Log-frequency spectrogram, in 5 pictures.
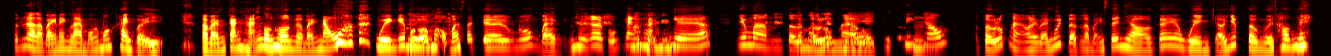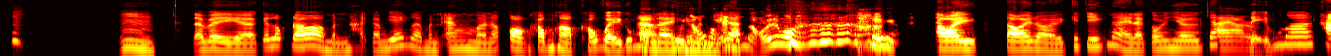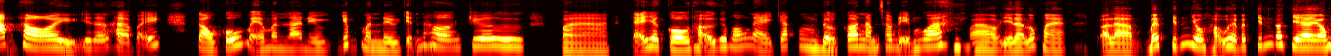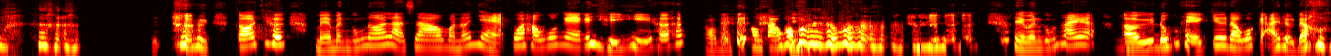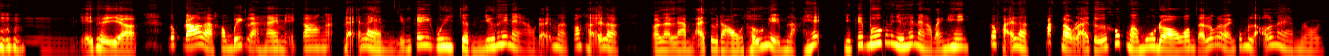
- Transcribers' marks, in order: chuckle; laugh; laughing while speaking: "thiệt ra"; other background noise; laughing while speaking: "thân ấy?"; laugh; laugh; laughing while speaking: "ừ"; laughing while speaking: "là"; laugh; tapping; laugh; laughing while speaking: "chứ"; laughing while speaking: "vị gì hết. Thì"; laugh; laugh; laugh
- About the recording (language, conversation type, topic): Vietnamese, podcast, Lần bạn thử làm một món mới thành công nhất diễn ra như thế nào?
